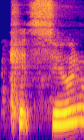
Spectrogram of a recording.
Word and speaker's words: Kitsune: Kitsune, which is like a fox. Yeah, it's actually Kitsune. That's how you should pronounce it.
